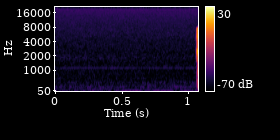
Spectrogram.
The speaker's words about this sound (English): What are you smashing on your keyboard right now? What am I? Am I? Like, are you hearing something live right now? I'm pretty sure every time you hit your keyboard, I'm hearing it, but...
